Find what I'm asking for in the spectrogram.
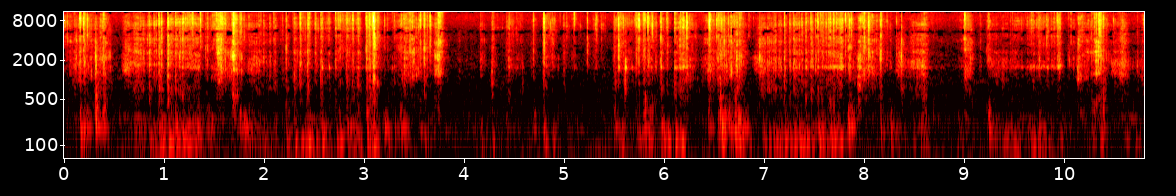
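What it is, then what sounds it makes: Dry bar soap being carved. A metal blade carves dry flakes off a solid pink oval bar of soap held in the hand. Crisp, bright scraping and crackling come in quick bursts, with a soft low rumble underneath and short pauses between strokes.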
